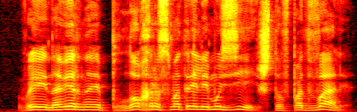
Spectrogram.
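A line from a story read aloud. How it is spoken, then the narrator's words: Old man exclaiming. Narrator (Russian): воскликнул пенсионер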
